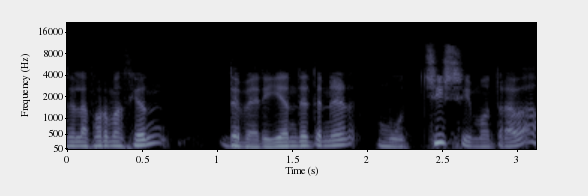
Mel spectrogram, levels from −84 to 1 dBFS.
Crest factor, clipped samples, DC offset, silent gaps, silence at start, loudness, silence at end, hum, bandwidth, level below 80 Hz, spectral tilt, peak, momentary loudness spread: 16 dB; under 0.1%; under 0.1%; none; 0 s; -43 LUFS; 0 s; none; 11.5 kHz; -70 dBFS; -5.5 dB/octave; -26 dBFS; 9 LU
